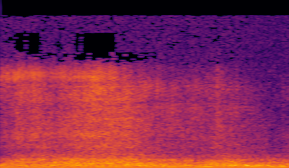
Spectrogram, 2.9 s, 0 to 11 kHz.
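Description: Loud, steady roar of four motorcycle engines running together at heat race number 2 of an open amateur motorcycle competition, a continuous droning rumble with no clear revving peaks, filling the whole stretch without any voices.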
